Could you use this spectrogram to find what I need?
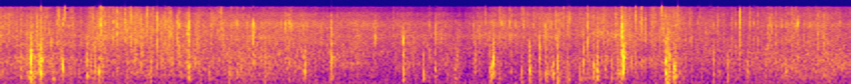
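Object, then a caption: Plastic bubble wrap. Long nails and fingertips tap and rub across clear plastic bubble wrap lying flat over a plush toy. The result is a steady, bright crinkling and rustling with a dense scatter of small clicks and a few sharper, louder taps, with no low rumble underneath.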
